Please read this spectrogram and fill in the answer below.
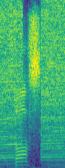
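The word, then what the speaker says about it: Baas: Boss, apparently the way you pronounce the American's name, B-A-A-S, but pronounced Boss.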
